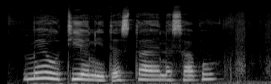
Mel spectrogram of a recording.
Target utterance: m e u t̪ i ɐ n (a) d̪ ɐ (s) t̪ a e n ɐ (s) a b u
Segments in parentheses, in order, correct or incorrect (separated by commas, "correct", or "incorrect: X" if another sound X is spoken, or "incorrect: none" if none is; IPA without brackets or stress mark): incorrect: i, correct, correct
